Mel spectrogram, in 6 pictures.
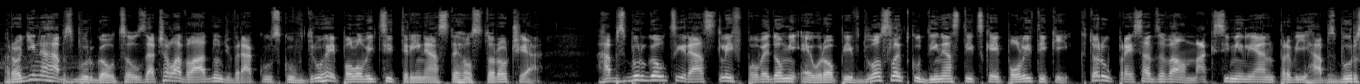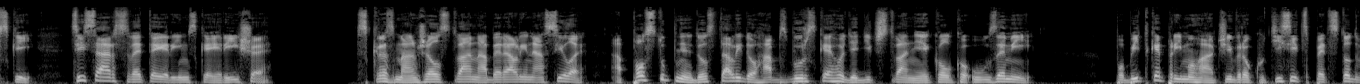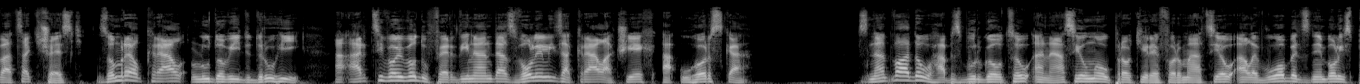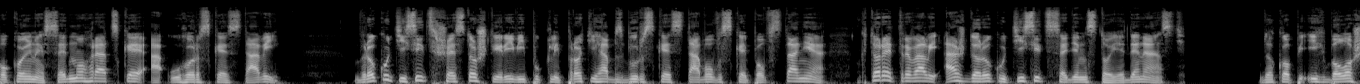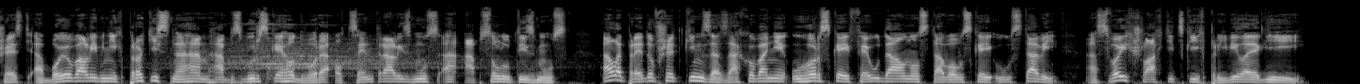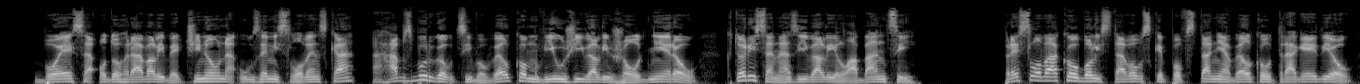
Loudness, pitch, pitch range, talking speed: -19 LUFS, 120 Hz, 105-140 Hz, 105 wpm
